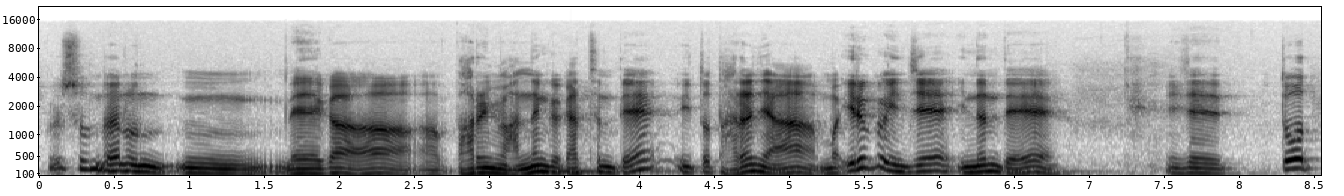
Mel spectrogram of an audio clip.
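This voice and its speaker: Bright-voiced pastor man, chatty sermon. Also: medium pitch, creaky. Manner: conversational storytelling with many pauses and fillers. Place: church sanctuary.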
